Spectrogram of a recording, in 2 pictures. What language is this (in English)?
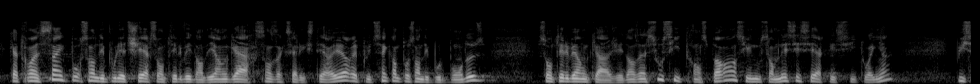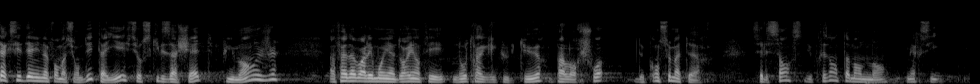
French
